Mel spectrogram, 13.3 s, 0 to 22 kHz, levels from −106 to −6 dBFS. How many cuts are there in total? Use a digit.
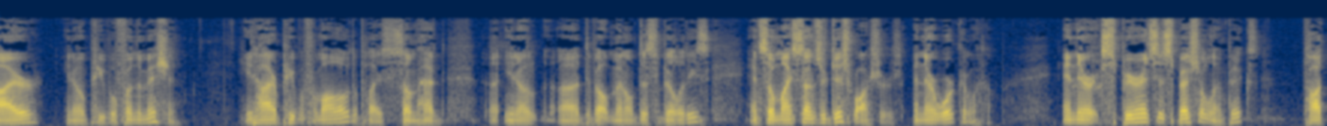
0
